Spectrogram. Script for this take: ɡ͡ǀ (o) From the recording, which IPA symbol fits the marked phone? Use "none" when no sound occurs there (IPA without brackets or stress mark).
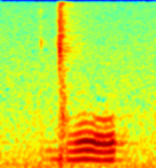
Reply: o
